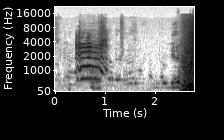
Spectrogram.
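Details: Male goat at the Dhanaula goat market giving a single wavering, nasal bleat of about half a second, then near silence with faint murmurs before a sudden loud crackling burst of noise at the end.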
